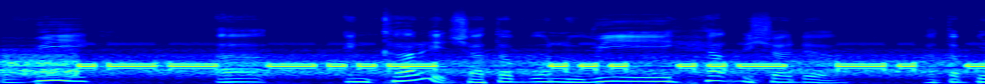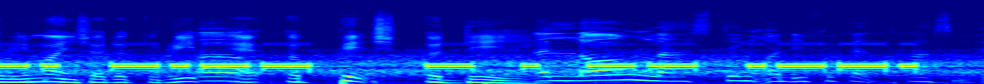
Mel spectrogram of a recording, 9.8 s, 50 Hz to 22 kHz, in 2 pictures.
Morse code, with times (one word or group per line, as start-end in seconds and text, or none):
0.4-2.2 WX
2.7-6.5 SUNNY
7.0-9.5 TEMP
